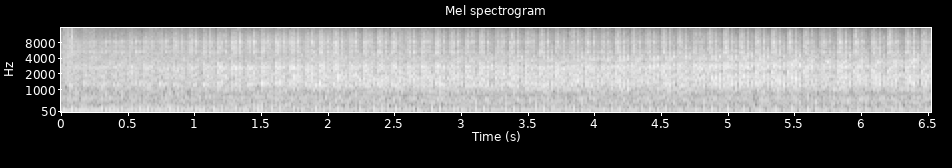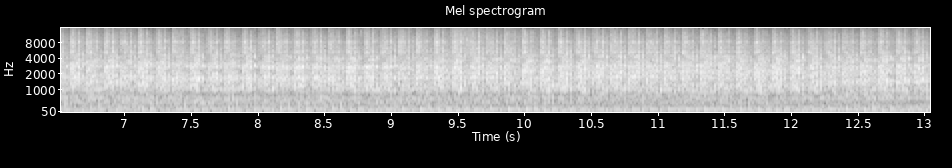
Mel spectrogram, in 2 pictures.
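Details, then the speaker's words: 1997 Ford F-250 XL 7.3L PowerStroke turbo diesel, cold start at 65 degrees: loud, uneven clatter at idle with a lumpy, stumbling beat. The rough running is attributed to bad injectors. "tell you one thing you can lose weight having this TR cuz you know vibrat and shake so much you shake all that fat ass off of you"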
